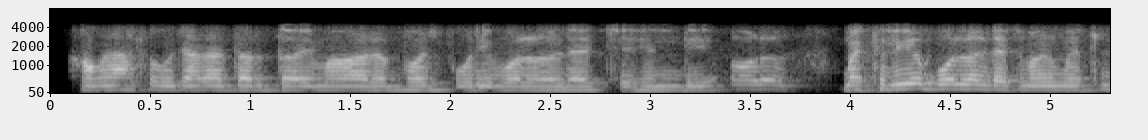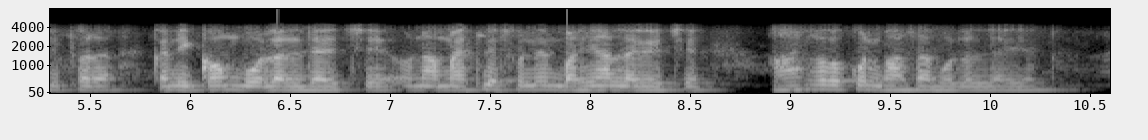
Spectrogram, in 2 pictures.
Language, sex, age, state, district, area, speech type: Maithili, male, 18-30, Bihar, Darbhanga, rural, conversation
